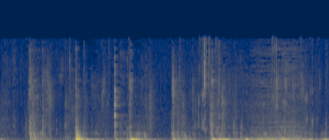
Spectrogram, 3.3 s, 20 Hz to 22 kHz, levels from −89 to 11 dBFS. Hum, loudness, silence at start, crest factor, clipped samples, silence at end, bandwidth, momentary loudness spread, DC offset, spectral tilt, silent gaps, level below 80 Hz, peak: none; -24 LUFS; 0 s; 24 dB; under 0.1%; 0 s; 16 kHz; 17 LU; under 0.1%; -7 dB/octave; none; -44 dBFS; 0 dBFS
